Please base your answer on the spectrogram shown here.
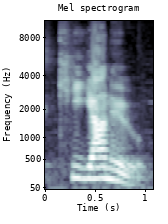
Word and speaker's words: Keanu: these that's the record it's Keanu yeah pronounce my name right and I'll Stick Around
